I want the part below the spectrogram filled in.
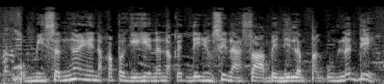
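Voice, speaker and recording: An actress as a fretful Filipino market vendor. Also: female voice, fairly low pitch, fast, background noise, natural voice. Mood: worried. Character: worried, resentful fisherman's wife and market vendor. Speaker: radio drama actor. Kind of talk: Filipino radio drama acting.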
